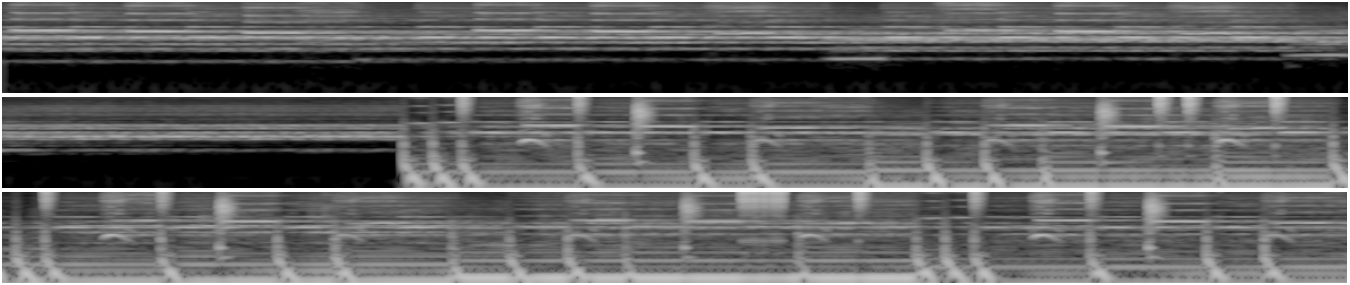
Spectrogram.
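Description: A breathy flute melody plays on its own, then a loud, punchy electronic beat with thumping bass and crisp percussion drops in partway through, carrying the flute line along in a rap remix.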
